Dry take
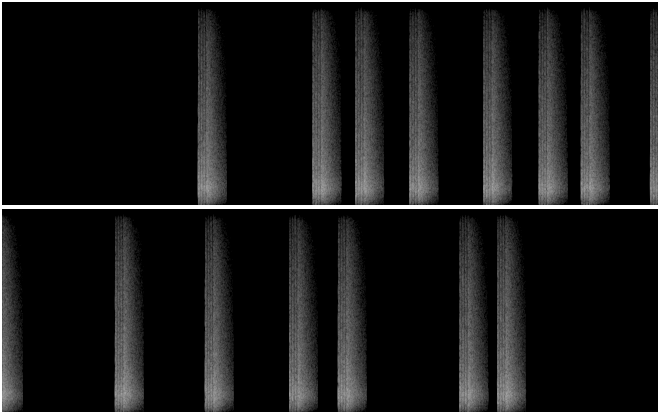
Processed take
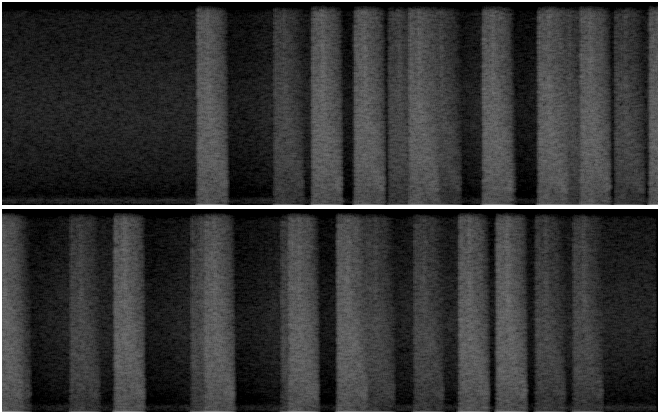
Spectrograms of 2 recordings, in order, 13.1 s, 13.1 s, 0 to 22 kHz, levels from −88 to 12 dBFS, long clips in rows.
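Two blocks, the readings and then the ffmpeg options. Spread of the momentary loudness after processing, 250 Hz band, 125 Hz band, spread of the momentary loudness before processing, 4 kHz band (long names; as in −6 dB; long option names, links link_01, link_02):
21 LU, −0.5 dB, can't be measured, 9 LU, −8.5 dB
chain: -filter_complex "[0:a]lowshelf=frequency=770:width_type=q:width=1.5:gain=14,bandreject=frequency=460:width=12,acrossover=split=4200[link_01][link_02];[link_02]acompressor=threshold=-41dB:ratio=4:attack=1:release=60[link_03];[link_01][link_03]amix=inputs=2:normalize=0,equalizer=frequency=10000:width_type=o:width=1.5:gain=5.5,asplit=2[link_04][link_05];[link_05]acompressor=threshold=-58dB:ratio=6,volume=1.5dB[link_06];[link_04][link_06]amix=inputs=2:normalize=0,asplit=2[link_07][link_08];[link_08]highpass=frequency=720:poles=1,volume=20dB,asoftclip=type=tanh:threshold=-27.5dB[link_09];[link_07][link_09]amix=inputs=2:normalize=0,lowpass=frequency=1900:poles=1,volume=-6dB,aeval=exprs='0.0112*(abs(mod(val(0)/0.0112+3,4)-2)-1)':channel_layout=same,crystalizer=i=6:c=0,aeval=exprs='clip(val(0),-1,0.00501)':channel_layout=same,aecho=1:1:765:0.316,afftfilt=real='re*1.73*eq(mod(b,3),0)':imag='im*1.73*eq(mod(b,3),0)':win_size=2048:overlap=0.75"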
